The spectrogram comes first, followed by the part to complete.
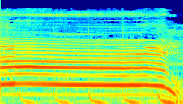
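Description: A singer holding one long, steady note through a microphone over an amplified backing track with a fast, even electronic bass beat.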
